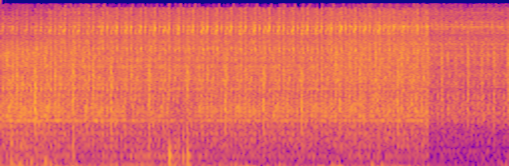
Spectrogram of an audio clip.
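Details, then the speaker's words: Engine at idle, noise pinpointed with a stethoscope at the valve area: light, quick steady tapping from the lifters, with the oil level then checked as a possible cause of the lifter tick. "All right, so it looks like we've pinpointed a problem. It's coming right here from around the valve area here, which is a pretty good indication that it's with the valves, the lifters in that area there."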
